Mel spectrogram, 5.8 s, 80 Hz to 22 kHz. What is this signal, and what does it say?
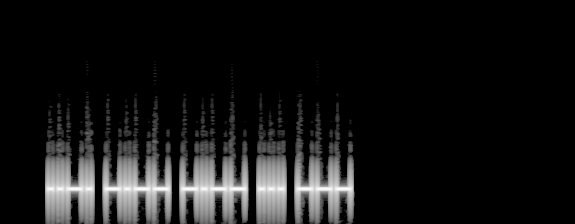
Morse code, heard as a keyed tone, about 25 wpm, 700 Hz. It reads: FYYSO
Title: Code Groups - 5 Letters - 25wpm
